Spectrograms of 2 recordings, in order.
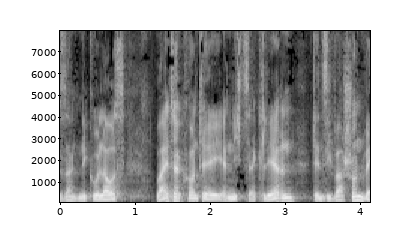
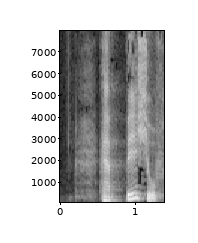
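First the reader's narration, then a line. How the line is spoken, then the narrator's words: Stammering woman. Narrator (German): sagte sie stotternd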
